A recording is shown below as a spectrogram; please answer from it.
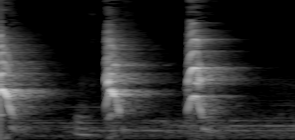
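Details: Miniature Schnauzer. Three short, bright barks from a miniature schnauzer puppy, each a sharp yap that fades quickly. They come in a steady rhythm, roughly every two-thirds of a second, with faint low noises between them.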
